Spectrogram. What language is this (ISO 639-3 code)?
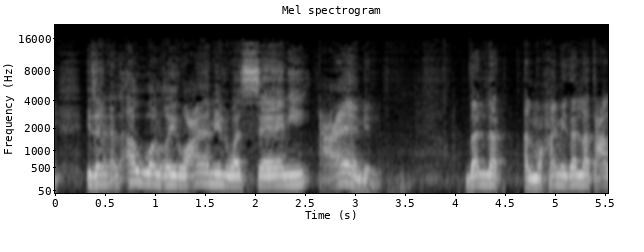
ara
